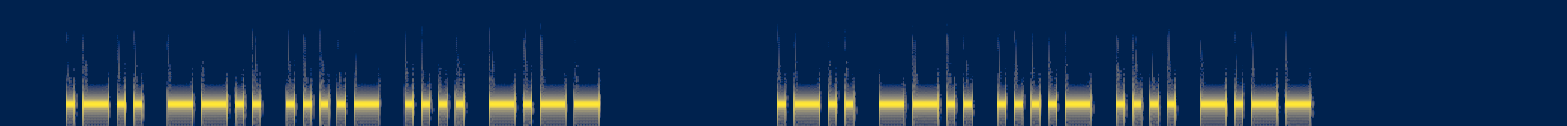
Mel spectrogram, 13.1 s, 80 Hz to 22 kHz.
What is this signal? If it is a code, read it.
Morse code, heard as a keyed tone, about 17 wpm, 700 Hz. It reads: LZ4HY LZ4HY
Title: DXCC-100 Call Signs - 5 Characters - Repeated 3x - 17wpm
